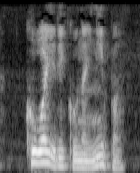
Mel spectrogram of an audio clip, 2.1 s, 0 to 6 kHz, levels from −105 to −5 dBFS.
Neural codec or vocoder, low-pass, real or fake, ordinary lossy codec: none; 5.4 kHz; real; MP3, 48 kbps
